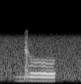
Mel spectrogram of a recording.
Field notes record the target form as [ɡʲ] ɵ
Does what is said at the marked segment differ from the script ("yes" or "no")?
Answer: no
